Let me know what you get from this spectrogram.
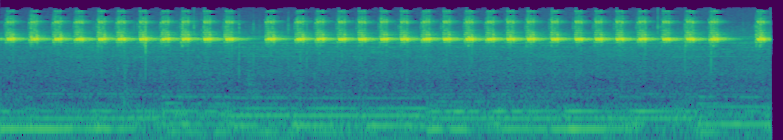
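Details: Anadrymadusa retowskii bush-cricket kept in captivity, a relatively aggressive species preying on Anacridium aegyptium, gives a long run of sharp, high-pitched chirping pulses, evenly spaced at roughly four per second, with a low background hum.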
